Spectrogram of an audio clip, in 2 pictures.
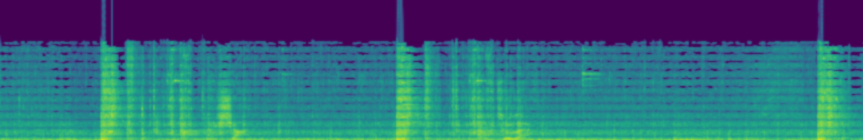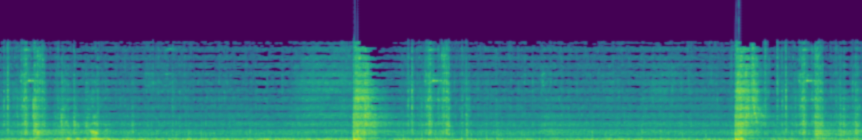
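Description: A rifle fires single loud shots, several seconds apart.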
